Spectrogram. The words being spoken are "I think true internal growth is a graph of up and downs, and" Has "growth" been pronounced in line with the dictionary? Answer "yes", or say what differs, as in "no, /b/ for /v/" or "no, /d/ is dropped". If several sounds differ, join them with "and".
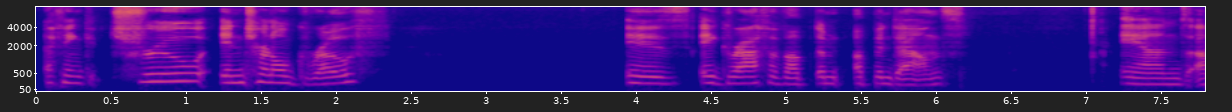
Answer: yes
